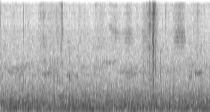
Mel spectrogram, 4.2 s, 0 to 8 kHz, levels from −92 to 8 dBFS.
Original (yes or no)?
no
